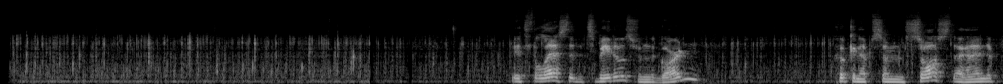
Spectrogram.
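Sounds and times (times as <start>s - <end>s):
tomato sauce bubbling in a pot: 0.1s - 10.0s.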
